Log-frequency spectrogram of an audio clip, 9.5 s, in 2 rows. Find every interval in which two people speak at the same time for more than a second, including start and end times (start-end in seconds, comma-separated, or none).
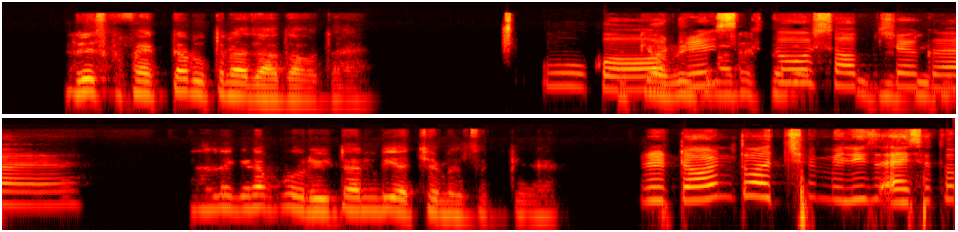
3.1-4.8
